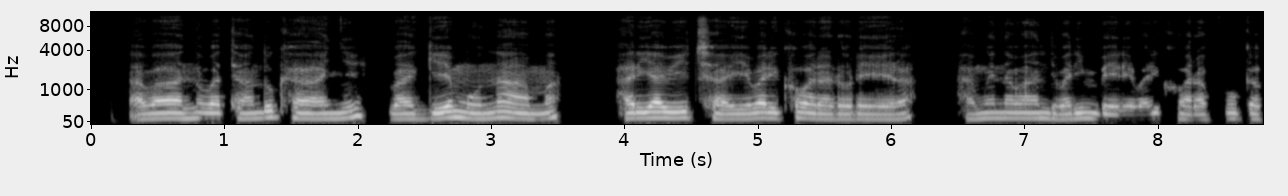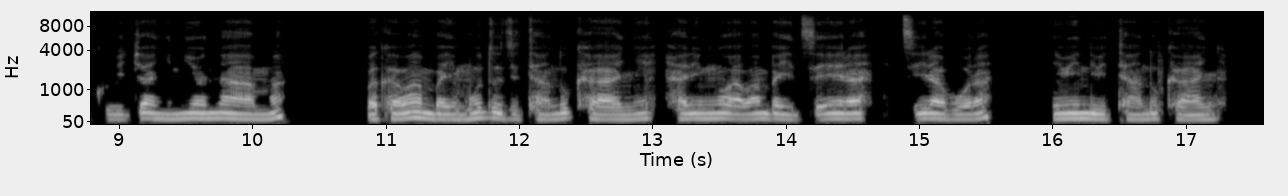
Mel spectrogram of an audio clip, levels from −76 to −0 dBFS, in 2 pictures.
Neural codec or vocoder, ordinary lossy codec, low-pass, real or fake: none; Opus, 64 kbps; 10.8 kHz; real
